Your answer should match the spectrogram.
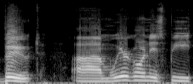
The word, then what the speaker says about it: Bout: anyways Brittany Greiner and Victor boot it's pronounced boot um we're going to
